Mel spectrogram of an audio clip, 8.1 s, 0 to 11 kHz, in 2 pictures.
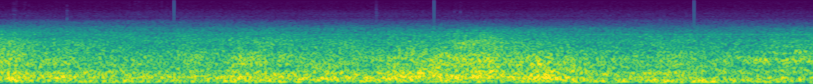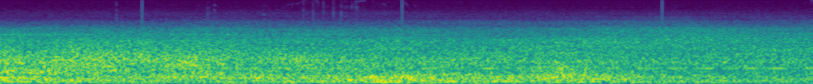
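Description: A Lynx Air Airbus A321neo jet airliner roars past at Salt Lake City airport, a broad, steady engine rush that swells and then slowly fades, with faint radio chatter behind.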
